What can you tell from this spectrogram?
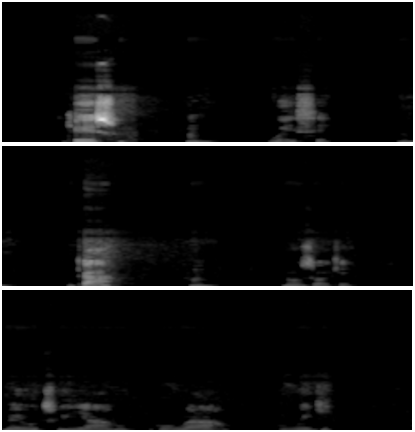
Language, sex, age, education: Igbo, male, 15-29, tertiary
